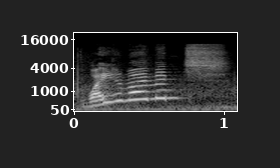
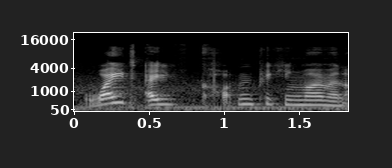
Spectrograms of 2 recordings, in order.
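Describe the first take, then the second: First: High, loud wait a moment; sudden call out. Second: Said in the usual way. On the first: Real, not acted. Host calls out, high and loud. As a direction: call out to stop the stream. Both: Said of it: "I'm trying not to yell".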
